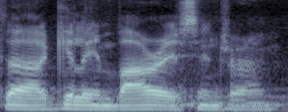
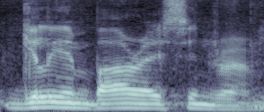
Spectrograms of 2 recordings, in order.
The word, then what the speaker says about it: Guillain-Barré syndrome: And I presented myself at hospital, and it took a few days, but I got diagnosed with Guillain-Barré syndrome.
